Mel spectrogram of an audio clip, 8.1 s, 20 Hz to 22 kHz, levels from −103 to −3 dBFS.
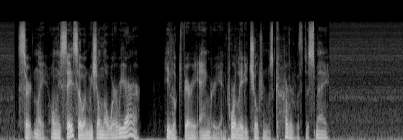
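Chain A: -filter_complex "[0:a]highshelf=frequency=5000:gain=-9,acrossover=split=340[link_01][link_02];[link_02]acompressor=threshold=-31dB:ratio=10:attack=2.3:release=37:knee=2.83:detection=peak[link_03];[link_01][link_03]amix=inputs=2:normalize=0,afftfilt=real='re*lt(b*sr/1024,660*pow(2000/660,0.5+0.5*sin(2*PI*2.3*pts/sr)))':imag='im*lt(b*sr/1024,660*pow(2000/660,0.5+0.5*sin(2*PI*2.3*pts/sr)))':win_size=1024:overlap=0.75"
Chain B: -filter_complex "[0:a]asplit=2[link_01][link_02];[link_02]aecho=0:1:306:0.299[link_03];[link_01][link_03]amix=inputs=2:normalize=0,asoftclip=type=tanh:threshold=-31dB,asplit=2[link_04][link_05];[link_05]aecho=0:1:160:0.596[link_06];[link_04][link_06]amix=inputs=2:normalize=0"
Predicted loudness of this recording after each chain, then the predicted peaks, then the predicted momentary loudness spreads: −33.5, −36.0 LKFS; −15.5, −27.0 dBFS; 10, 8 LU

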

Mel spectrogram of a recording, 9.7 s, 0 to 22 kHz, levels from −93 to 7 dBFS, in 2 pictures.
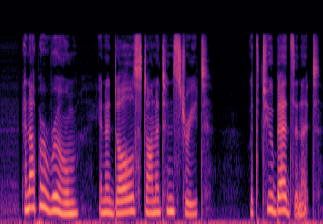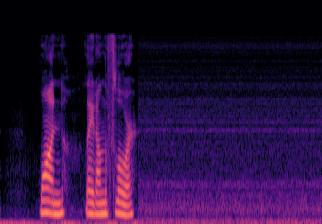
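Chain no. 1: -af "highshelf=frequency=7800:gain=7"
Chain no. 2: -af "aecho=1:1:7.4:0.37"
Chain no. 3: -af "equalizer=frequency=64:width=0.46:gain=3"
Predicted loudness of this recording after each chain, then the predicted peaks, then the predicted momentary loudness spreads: −21.5, −21.5, −21.0 LKFS; −5.5, −4.5, −5.5 dBFS; 13, 16, 14 LU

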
